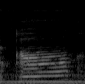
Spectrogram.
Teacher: चंद्र बिंदु जो लगता है उच्चारण के समय हमारे नाक और मुंह दोनों से होता है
